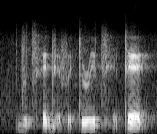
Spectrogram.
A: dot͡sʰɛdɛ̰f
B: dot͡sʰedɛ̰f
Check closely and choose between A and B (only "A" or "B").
A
